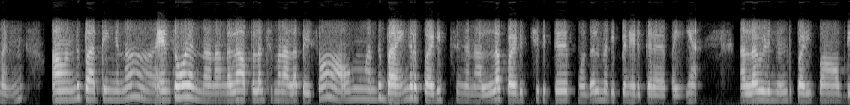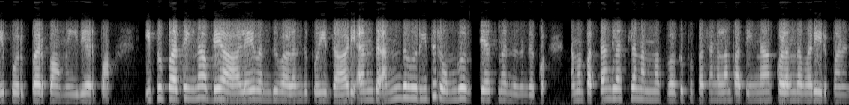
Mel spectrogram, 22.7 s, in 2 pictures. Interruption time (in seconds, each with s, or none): none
